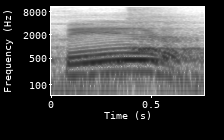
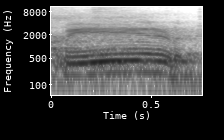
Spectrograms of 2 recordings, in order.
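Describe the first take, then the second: Both takes have the same delivery.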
